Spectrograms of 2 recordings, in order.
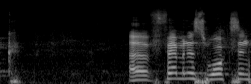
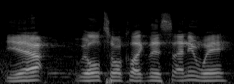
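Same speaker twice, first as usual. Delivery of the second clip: ordinary delivery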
